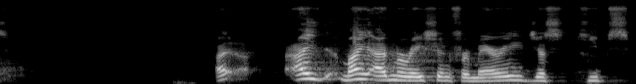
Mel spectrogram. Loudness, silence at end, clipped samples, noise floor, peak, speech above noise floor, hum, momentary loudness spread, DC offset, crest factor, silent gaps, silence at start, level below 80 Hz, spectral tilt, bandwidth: -17 LUFS; 0.1 s; under 0.1%; -90 dBFS; 0 dBFS; 73 dB; none; 14 LU; under 0.1%; 18 dB; none; 2.15 s; -58 dBFS; -6.5 dB/octave; 16.5 kHz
